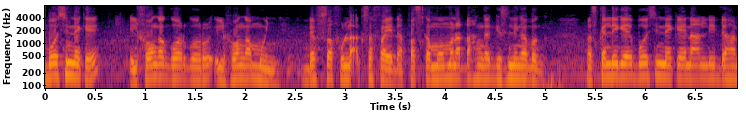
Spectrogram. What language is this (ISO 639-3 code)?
wol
